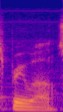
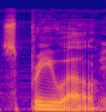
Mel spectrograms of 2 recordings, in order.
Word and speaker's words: Sprewell: Well, Latrell Sprewell. – Sprewell.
